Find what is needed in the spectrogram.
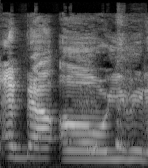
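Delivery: ordinary delivery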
